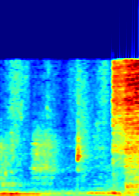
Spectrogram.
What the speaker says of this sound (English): So really you just spray part of it.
